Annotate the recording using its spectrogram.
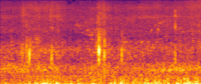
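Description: Footsteps of a person walking on grass and dirt, with a low rumble and a few faint short ticks.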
